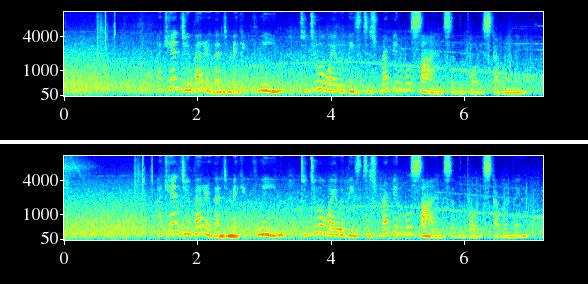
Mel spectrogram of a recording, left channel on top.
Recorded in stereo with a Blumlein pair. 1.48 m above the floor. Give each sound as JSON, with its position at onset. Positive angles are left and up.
{"t": 1.4, "sound": "a woman speaking", "azimuth_deg": -5, "distance_m": 0.8}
